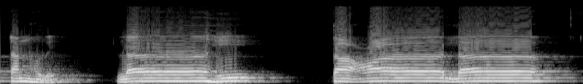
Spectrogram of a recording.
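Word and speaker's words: تعالى: লা টান হবে লাহি তাআলা এখানে আ গলা চেপে উচ্চারণ হবে এবং এক আলিফ টানতে হবে লা এখানেও এক আলিফ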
